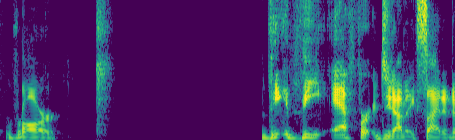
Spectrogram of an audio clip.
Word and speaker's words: RAR: I feel like it's one of those things that's like, yeah, because I always said WinRare, I guess. Whatever. But I suppose phonetically it is RAR.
